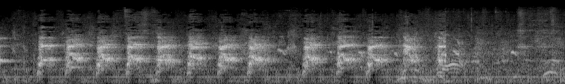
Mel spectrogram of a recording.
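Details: Two German Shorthaired Pointers playing in and around a pool, diving, retrieving, swimming and wrestling; a rapid, steady run of bright, sharp barks, about three per second, with a faint steady hum underneath.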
